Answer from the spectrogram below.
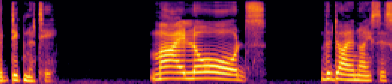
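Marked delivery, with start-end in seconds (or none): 2.0-3.5 theatrical host. A narrator's reading. Dionysus addresses masked crowd.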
